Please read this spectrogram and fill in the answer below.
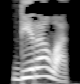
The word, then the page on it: dirawat: indonesian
